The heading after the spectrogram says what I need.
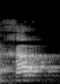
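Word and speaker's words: הר: En el punto, en el Strong hebreo 2022, que se pronuncia Har, es monte o cordillera de colinas.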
